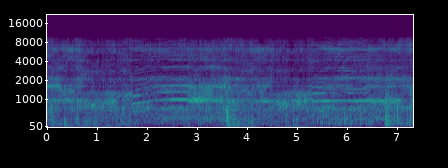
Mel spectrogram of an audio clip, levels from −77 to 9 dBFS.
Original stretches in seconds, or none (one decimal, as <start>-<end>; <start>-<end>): 1.7-2.8; 5.3-6.4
